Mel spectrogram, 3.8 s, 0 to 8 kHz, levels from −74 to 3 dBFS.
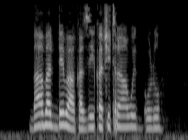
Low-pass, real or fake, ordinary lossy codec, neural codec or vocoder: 7.2 kHz; fake; MP3, 32 kbps; autoencoder, 22.05 kHz, a latent of 192 numbers a frame, VITS, trained on many speakers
